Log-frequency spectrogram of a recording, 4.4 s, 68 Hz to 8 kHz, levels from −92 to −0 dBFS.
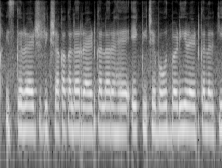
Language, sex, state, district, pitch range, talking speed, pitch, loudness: Hindi, female, Chhattisgarh, Balrampur, 195-205 Hz, 200 wpm, 200 Hz, -13 LUFS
